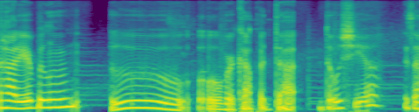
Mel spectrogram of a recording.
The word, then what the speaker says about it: Cappadocia: Ooh, over Cappadocia? Is that how you say it? Cappadocia?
